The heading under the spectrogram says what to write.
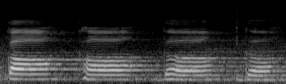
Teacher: કંઠ વ્યંજન એટલે કે જે ગળામાંથી બોલાતું હોય તે.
